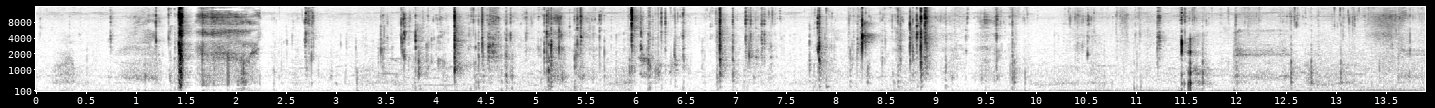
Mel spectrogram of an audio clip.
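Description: Close-miked eating sounds of a meal of snail curry with rice and cucumber salad: irregular chewing and biting, with many sharp clicks and crunches.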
